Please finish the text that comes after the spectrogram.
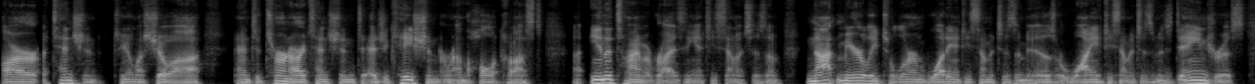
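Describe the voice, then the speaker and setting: Deep, gravelly man giving formal remarks. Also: fairly quick. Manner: earnest, with frequent "uh" fillers. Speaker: official speaker at a remembrance ceremony.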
